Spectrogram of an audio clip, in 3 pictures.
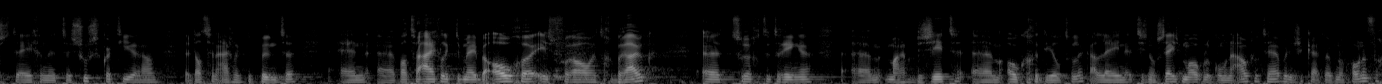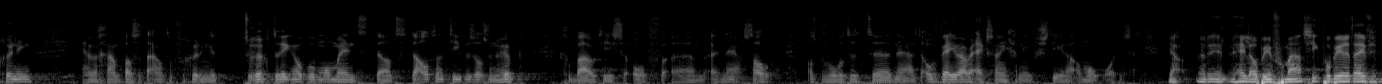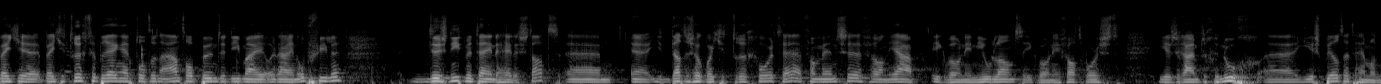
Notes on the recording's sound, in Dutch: Integrale opname van de gespreksavond over het aanstaande referendum over het parkeerbeleid in Amersfoort die Nieuwsplein33 hield op 8 november in het Eemhuis.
